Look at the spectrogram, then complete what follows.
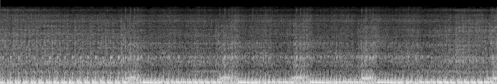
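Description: Royal Enfield Shotgun 650's 648cc parallel-twin engine running, its exhaust giving a low rumble, with a few light throttle blips from about a second in.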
